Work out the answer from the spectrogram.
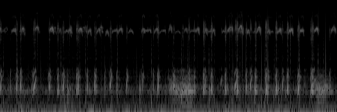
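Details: Nest box of wild rock pigeons: gray mother, white father and young nestlings. Continuous high, thin, wavering squeaks pour out over a steady low pulsing, with two soft muffled coos in between.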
